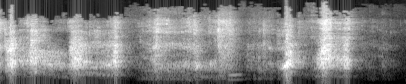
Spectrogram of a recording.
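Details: Elsa, a pet bulldog, making odd ewok-like noises: a run of nasal, broadband grumbling yelps in short bursts, about two or three per second, with brief pauses and no other sounds.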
